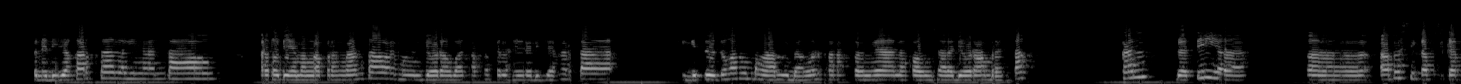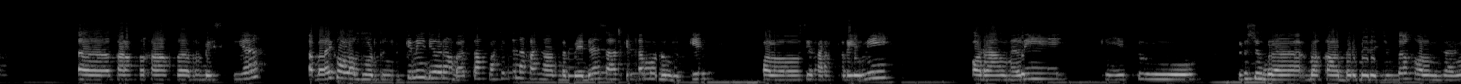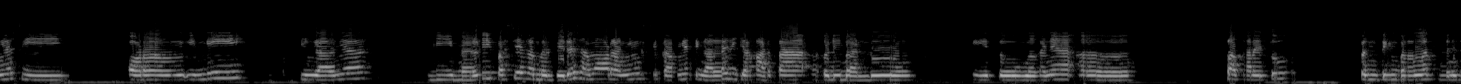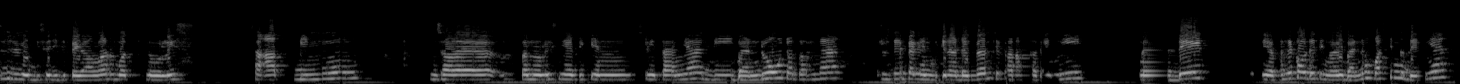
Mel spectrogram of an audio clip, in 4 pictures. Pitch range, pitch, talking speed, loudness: 205-255 Hz, 220 Hz, 140 wpm, -33 LUFS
